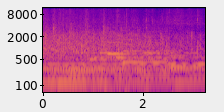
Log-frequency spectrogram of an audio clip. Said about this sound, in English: Give a louder hand clap and then you may be seated.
